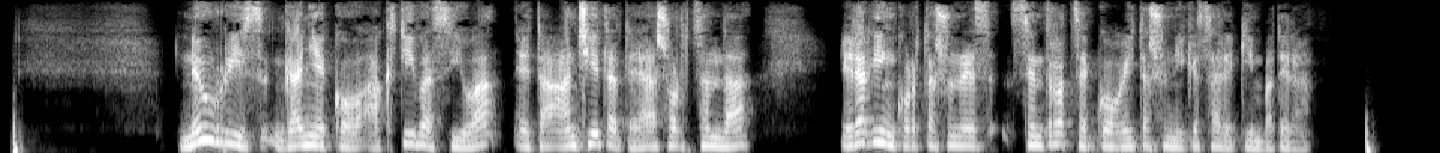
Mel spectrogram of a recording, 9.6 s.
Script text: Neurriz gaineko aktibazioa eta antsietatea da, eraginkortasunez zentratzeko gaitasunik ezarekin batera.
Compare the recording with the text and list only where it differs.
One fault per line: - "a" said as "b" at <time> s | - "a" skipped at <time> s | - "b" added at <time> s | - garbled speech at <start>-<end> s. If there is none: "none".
- "sortzen" added at 4.5 s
